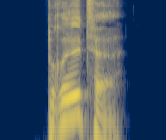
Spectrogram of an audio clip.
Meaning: inflection of brüllen: 1. first/third-person singular preterite 2. first/third-person singular subjunctive II
- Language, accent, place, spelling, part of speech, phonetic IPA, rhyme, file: German, Germany, Berlin, brüllte, verb, [ˈbʁʏltə], -ʏltə, De-brüllte.ogg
